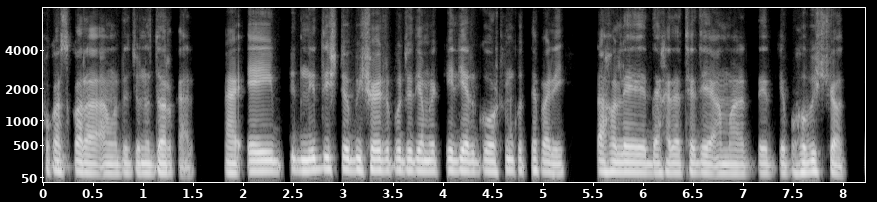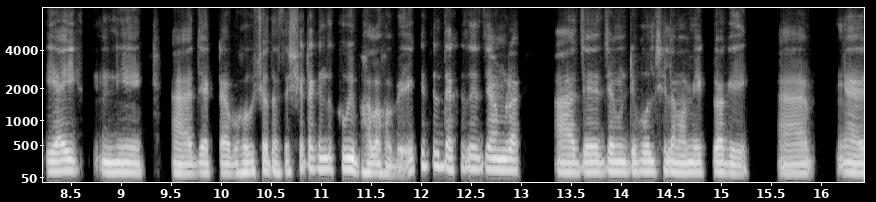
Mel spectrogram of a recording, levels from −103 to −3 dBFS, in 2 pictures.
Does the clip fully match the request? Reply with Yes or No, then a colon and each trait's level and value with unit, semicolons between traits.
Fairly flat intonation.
No: average, 3.6 semitones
